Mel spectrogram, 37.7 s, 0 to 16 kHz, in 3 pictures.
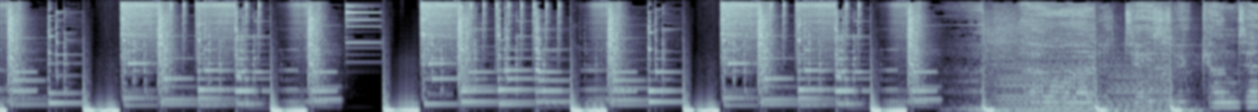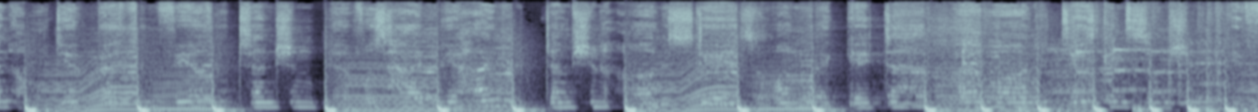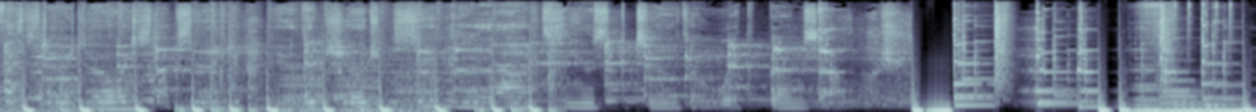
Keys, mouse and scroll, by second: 3.6 click, 11.8 click, 14.4 Delete, 15.5 click, 20.1 ctrl+s, 28.6 click, 35.2 click, 37.4 Delete.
